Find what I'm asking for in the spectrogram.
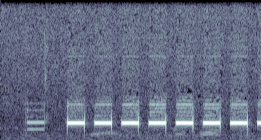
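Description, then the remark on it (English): A rapid run of touch-tone keypad beeps as a beeper number is dialed on a telephone, about eight short even tones in steady rhythm after a brief faint tone, clear with a little background hiss. “I'm going to call my beeper number and see just how long this takes.”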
